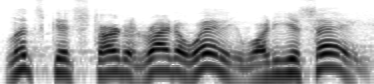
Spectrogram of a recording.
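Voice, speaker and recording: An actor as a cocky, stubborn husband in a vintage-style radio comedy. His voice sits high for a man, and he grumbles and blusters in folksy slang. The recording is a little muffled. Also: animated, normal speed. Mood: cocky, eager. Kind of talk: old-time radio comedy acting.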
